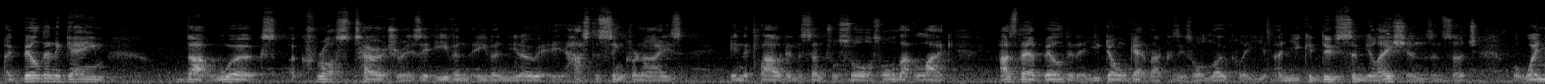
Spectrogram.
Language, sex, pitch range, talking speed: English, male, 95-115 Hz, 185 wpm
